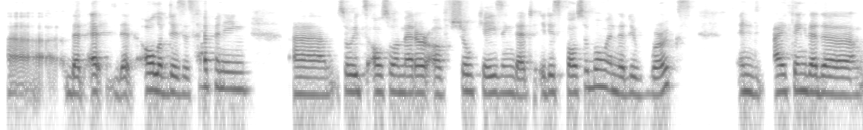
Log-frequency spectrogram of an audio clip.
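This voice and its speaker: A woman researcher answering questions on a video call, thoughtful and pausing often with filler sounds. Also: fairly low pitch, dark tone. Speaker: researcher presenting findings. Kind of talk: online panel answers.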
